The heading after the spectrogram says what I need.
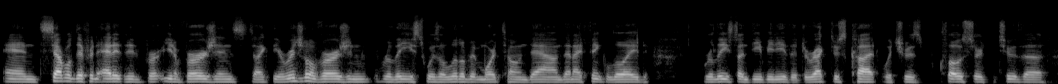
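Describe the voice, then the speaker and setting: With a flat delivery and a brisk pace, this mid-range male voice belongs to a middle-aged author guesting on a video-call podcast. He rambles at length, with frequent fillers and restarts, and there's no room sound in the recording.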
